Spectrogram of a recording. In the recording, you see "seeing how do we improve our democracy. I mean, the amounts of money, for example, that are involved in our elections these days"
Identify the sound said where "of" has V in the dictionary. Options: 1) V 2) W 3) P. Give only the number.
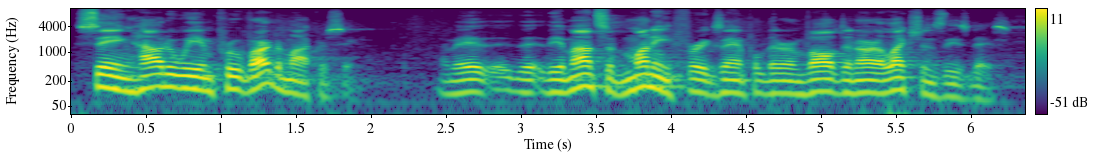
1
